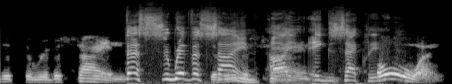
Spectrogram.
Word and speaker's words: Seine: If you look it up in the dictionary, it tells you how to pronounce it. S-A-Y-N.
